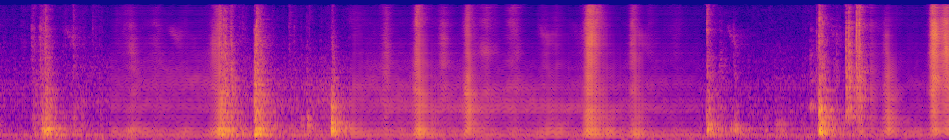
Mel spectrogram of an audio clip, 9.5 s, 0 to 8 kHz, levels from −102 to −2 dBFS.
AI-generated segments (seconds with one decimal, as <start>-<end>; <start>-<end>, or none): 1.1-2.2; 3.5-7.0; 8.7-9.5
